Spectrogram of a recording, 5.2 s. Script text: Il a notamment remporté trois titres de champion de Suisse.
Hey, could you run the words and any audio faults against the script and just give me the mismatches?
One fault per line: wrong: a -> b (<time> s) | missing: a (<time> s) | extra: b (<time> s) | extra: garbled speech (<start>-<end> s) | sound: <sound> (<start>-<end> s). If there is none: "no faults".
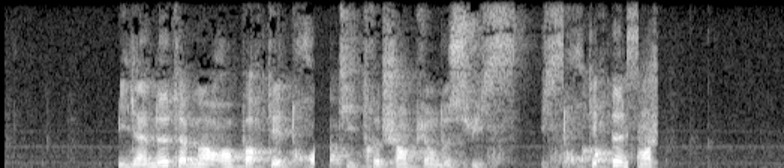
sound: dropout (2.1-2.2 s)
missing: de (2.5 s)
extra: garbled speech (3.6-4.4 s)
